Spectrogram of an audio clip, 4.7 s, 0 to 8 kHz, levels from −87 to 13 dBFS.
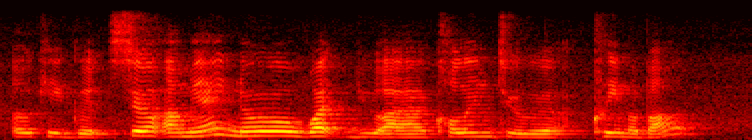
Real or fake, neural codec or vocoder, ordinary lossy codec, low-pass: real; none; none; 7.2 kHz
